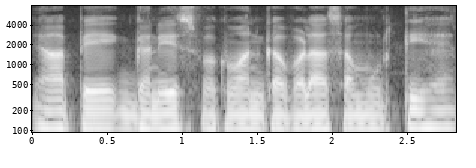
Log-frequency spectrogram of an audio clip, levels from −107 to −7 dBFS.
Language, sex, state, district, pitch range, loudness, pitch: Hindi, male, Jharkhand, Ranchi, 90-100 Hz, -15 LUFS, 90 Hz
